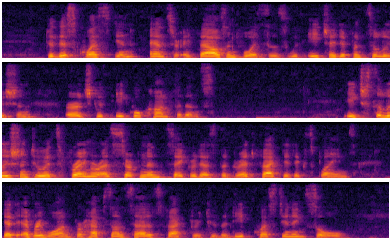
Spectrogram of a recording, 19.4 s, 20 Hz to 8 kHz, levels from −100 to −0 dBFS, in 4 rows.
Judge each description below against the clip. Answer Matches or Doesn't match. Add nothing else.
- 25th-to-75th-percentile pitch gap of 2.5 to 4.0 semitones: Matches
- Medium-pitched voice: Matches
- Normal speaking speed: Doesn't match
